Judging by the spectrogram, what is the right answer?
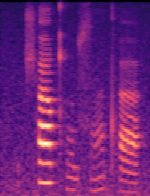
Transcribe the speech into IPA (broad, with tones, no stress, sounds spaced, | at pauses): t͡ʃʰ a˦ qʰ ṳ˨ s a̤˨˦ tʰ a˨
